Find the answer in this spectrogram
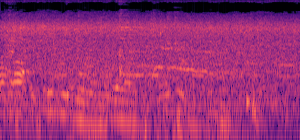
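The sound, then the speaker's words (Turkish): Steady, dense hiss of heavy rain pouring down without letup in Arnavutköy, where the downpour flooded the market place, loud, with faint muffled voices buried underneath the roar. “Arnavutköy'de ise şiddetli sağanak yağış nedeniyle pazar yeri su altında kaldı.”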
